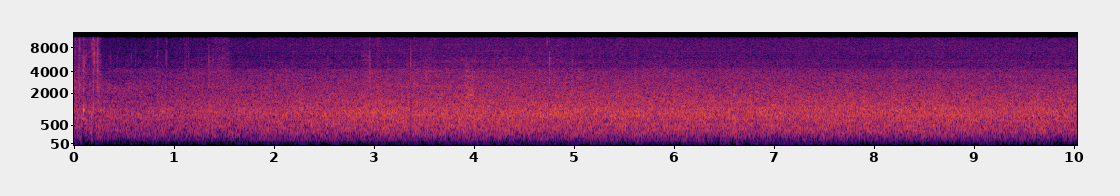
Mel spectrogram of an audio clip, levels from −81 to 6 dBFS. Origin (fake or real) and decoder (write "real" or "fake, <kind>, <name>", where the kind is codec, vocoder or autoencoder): fake, vocoder, Vocos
